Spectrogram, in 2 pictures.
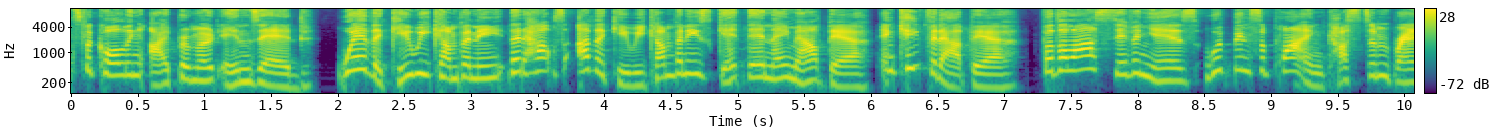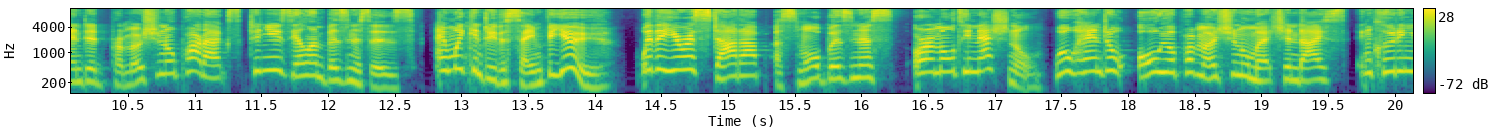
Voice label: NZ PHONE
